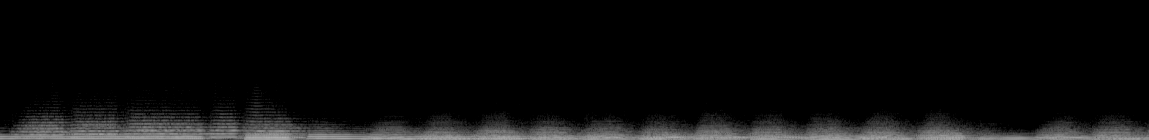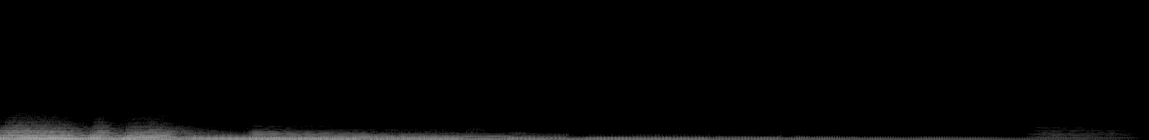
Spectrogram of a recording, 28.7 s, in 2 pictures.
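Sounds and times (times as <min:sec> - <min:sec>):
slow tuba concerto played with a brass band: 0:00.0 - 0:23.5.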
